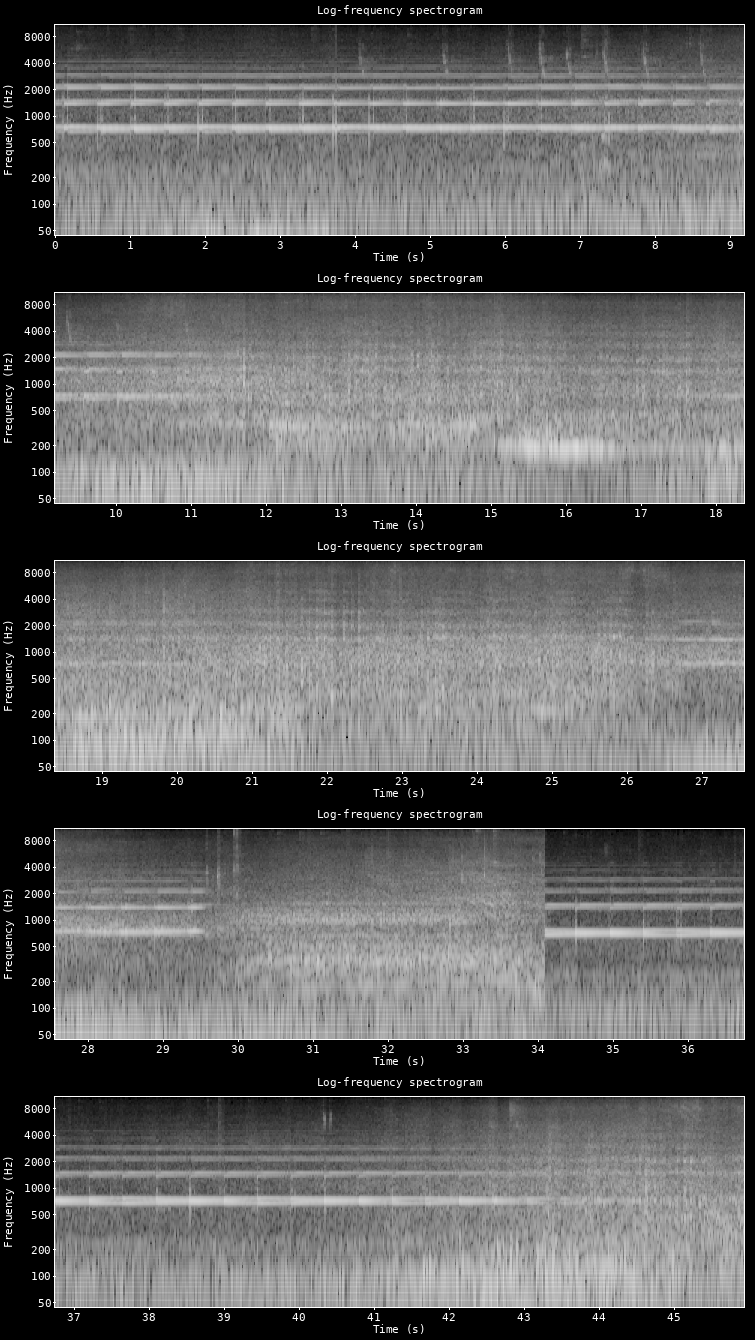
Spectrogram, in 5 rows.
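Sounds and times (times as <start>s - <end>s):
level-crossing warning bell: 0.0s - 45.9s
train wheels clattering over rails: 7.8s - 27.1s, 28.9s - 34.1s, 42.6s - 45.9s
low held tone: 26.6s - 32.2s.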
